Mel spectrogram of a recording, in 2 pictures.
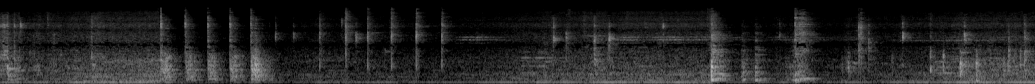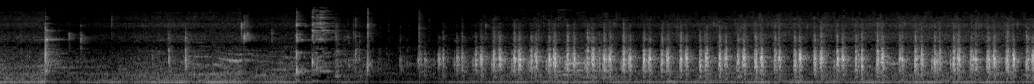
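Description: Metal utensils clinking and knocking against a steel frying pan of hot oil while boondi is fried. About fifteen seconds in, a fast steady tapping starts, several strikes a second: the perforated container of besan batter is being shaken and tapped over the oil so the batter drips through as boondi.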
